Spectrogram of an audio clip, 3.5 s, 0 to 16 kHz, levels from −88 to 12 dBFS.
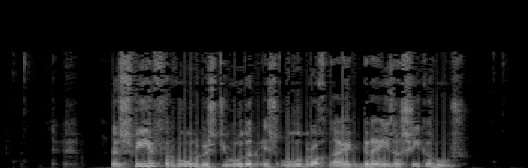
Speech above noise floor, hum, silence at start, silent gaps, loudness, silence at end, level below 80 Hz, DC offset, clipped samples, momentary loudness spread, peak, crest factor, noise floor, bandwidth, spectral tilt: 29 dB; none; 0.45 s; none; -27 LUFS; 0.45 s; -52 dBFS; under 0.1%; under 0.1%; 8 LU; -10 dBFS; 18 dB; -56 dBFS; 11.5 kHz; -4.5 dB/octave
